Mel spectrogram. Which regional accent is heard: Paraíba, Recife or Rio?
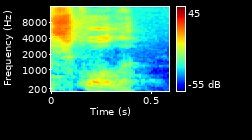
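Paraíba. The s is a plain s sound. "Mas em outras palavras não, a gente fala escola"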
